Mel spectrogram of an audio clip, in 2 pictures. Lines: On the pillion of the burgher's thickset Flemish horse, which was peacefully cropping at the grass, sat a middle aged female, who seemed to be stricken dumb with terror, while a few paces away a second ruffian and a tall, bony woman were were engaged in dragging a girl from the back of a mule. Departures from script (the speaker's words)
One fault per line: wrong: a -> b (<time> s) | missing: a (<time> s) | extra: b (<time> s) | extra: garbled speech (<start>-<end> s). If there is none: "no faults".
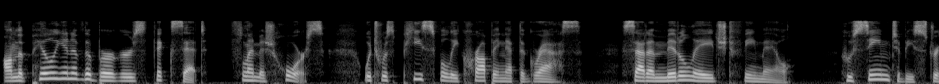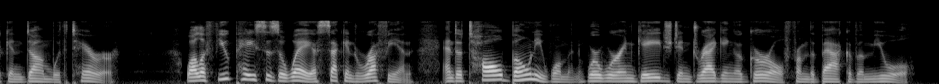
no faults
